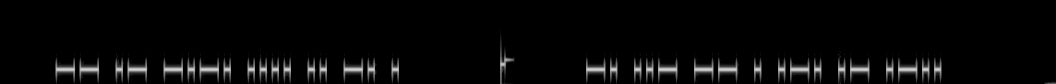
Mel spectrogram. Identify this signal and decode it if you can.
Morse code, heard as a keyed tone, about 20 wpm, 700 Hz. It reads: MACHINE NUMERAL
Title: Sentences from Top 1000 Words - Review Part 2 - New Word Drill - 20wpm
